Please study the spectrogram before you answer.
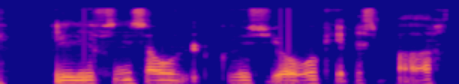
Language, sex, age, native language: Icelandic, male, 8, Icelandic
